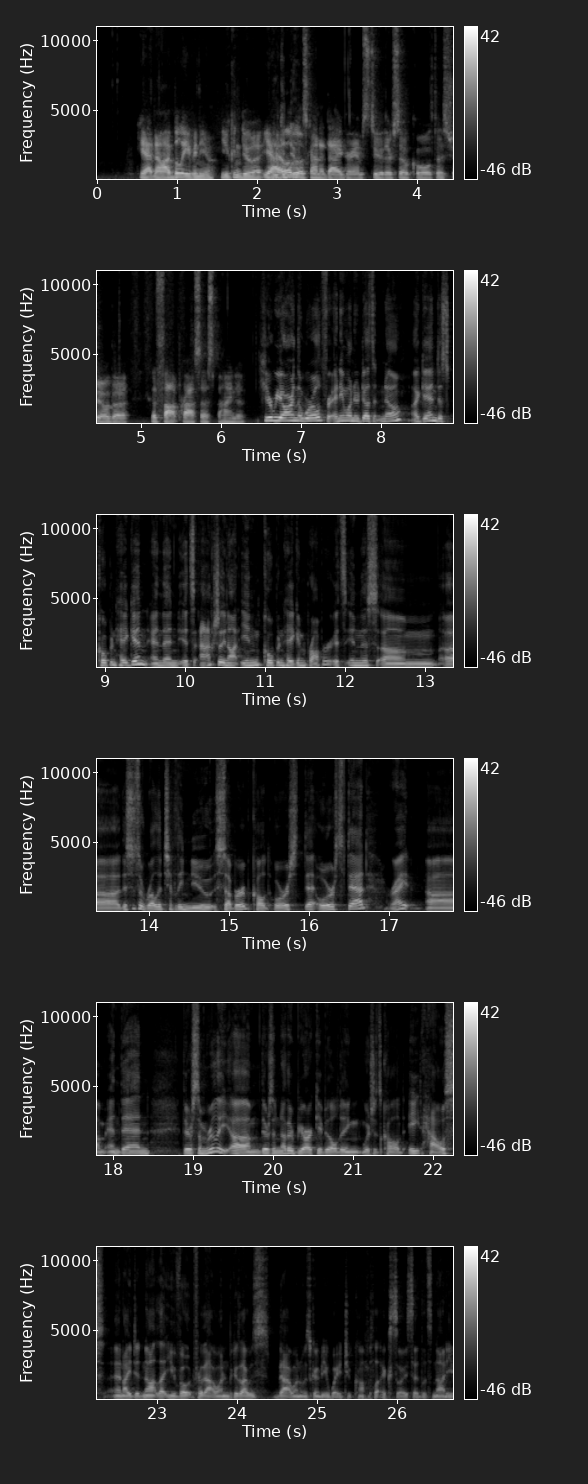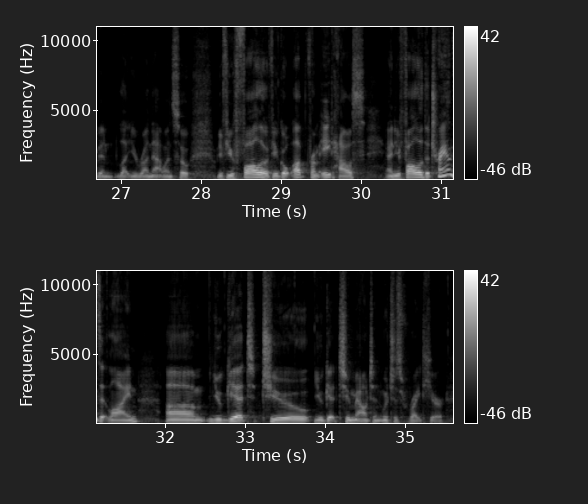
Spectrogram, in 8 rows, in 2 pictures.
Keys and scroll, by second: 0.5 super+w.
